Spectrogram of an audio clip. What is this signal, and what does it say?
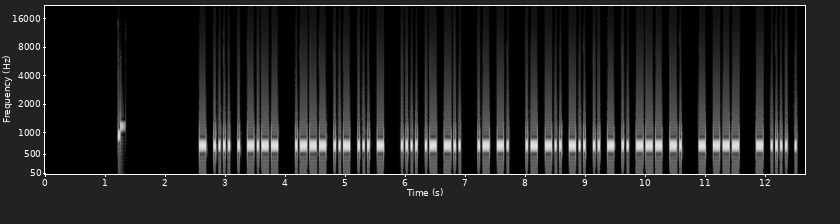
Morse code, heard as a keyed tone, about 28 wpm, 700 Hz. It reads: THEY JUST HAD AN ADDITION TO THE
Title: Sentences from Top 1000 Words - Review Part 6 - 30wpm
